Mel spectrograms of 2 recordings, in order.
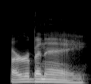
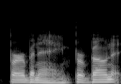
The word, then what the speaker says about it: Bourbonnais: I think they're finally like, nope, it is Bourbonnais. Yeah. We're making it Bourbonnais. There should be a fine for every time someone mispronounces it.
